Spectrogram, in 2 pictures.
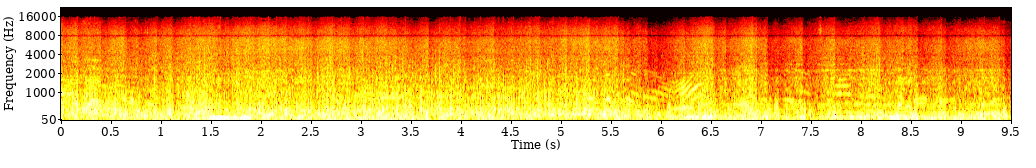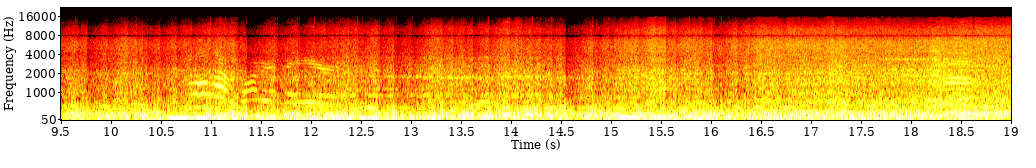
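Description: Fountain jets of water rush and splash loudly.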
